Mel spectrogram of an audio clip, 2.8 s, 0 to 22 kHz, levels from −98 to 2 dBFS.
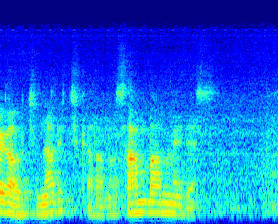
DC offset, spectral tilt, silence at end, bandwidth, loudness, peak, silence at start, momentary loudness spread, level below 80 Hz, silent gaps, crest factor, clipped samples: under 0.1%; -6.5 dB/octave; 0 s; 14.5 kHz; -31 LUFS; -10 dBFS; 0 s; 20 LU; -78 dBFS; none; 22 dB; under 0.1%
